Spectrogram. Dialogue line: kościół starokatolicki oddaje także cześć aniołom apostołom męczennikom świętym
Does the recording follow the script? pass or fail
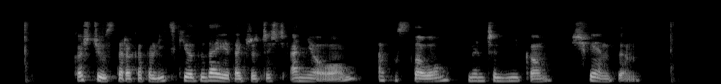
pass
